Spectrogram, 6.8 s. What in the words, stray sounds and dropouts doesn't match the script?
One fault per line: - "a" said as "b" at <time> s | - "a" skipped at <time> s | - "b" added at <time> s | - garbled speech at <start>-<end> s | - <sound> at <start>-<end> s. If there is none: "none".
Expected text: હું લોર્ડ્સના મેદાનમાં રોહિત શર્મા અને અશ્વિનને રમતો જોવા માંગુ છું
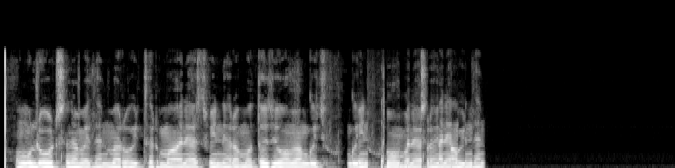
- garbled speech at 3.5-4.8 s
